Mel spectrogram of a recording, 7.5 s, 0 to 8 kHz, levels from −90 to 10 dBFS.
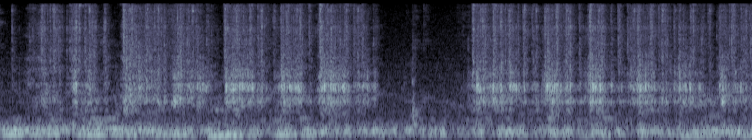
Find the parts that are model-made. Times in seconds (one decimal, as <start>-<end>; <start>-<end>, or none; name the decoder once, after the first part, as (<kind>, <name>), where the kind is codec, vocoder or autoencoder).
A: none

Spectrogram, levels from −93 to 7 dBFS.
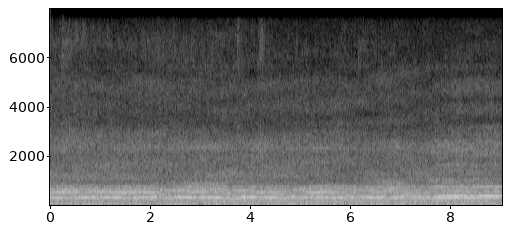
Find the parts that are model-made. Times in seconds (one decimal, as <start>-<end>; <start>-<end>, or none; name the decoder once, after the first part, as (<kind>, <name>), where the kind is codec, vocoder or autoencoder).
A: none

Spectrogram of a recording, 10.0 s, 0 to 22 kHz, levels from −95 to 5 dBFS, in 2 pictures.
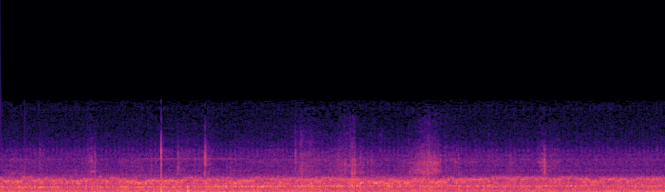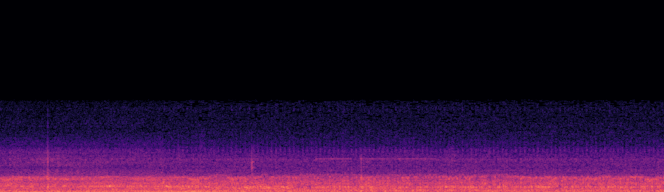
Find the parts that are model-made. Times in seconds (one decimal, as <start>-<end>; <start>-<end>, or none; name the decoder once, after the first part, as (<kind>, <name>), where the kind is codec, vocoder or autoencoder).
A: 5.0-6.2 (autoencoder, DAC-VAE)

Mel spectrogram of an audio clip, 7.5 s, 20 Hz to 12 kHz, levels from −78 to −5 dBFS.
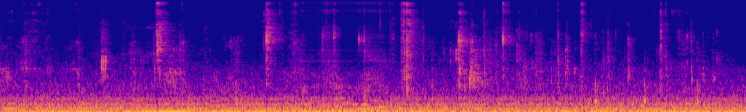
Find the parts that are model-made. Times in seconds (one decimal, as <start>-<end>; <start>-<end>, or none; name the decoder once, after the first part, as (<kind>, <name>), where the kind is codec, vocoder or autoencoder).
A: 3.0-3.9 (codec, SNAC)

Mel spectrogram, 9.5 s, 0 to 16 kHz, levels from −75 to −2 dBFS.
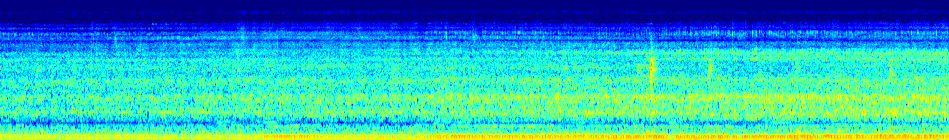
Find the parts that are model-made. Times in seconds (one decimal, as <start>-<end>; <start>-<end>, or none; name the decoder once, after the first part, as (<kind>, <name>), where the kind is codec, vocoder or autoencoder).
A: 2.0-4.1 (autoencoder, DAC-VAE)

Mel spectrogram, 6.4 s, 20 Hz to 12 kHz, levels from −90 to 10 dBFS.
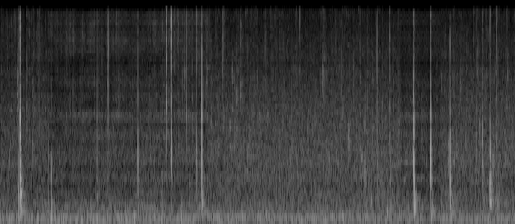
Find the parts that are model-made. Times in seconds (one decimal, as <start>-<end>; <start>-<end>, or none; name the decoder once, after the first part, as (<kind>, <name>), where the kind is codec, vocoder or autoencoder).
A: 0.6-2.6 (codec, SNAC); 5.0-5.5

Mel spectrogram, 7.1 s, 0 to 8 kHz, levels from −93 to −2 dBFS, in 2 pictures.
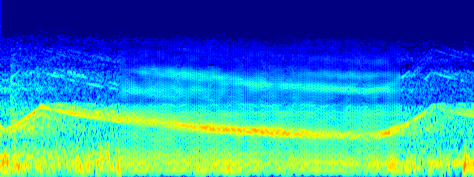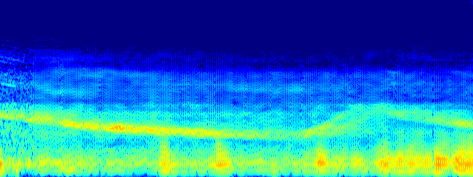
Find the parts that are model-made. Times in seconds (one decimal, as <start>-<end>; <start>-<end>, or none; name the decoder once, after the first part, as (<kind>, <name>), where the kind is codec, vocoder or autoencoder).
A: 0.9-3.0 (vocoder, Vocos); 3.8-7.1

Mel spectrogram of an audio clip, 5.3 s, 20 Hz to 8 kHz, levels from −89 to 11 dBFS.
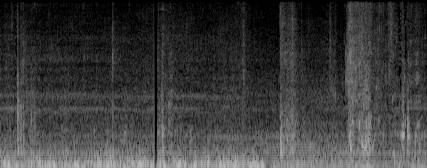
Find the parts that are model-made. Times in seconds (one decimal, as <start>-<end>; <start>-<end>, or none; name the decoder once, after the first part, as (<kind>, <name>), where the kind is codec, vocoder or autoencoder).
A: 3.6-4.2 (autoencoder, DAC-VAE)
